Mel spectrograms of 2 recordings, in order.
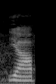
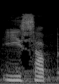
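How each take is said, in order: First: The number is squeezed into one syllable. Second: The number is said as two full syllables. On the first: "you can compress the yi sub to ya" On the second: "Instead of saying yi sub"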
